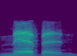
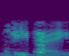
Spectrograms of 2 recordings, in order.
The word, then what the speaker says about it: Mebane: I live in a town called Mebane, but everybody, the way it's spelled, they pronounce it Mebane.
